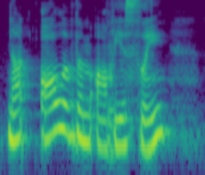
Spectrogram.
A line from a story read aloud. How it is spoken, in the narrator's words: Stiles snaps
